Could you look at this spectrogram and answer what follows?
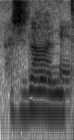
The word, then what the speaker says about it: Jnane: You pronounce it Jnane. – Jnane Tamsna, yeah.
